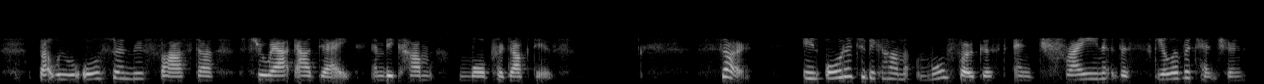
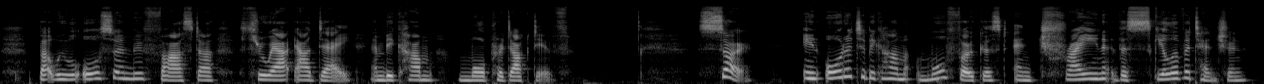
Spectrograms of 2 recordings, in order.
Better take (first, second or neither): second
